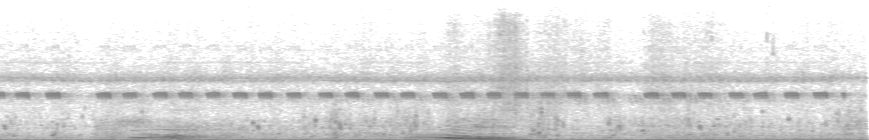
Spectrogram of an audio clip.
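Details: A female royal Bengal tiger in heat in a muddy tidal mangrove landscape announces her condition with two soft, moaning contact calls that slide downward, over a steady high pulsing buzz.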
